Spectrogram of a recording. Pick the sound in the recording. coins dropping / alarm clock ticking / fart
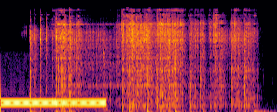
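coins dropping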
